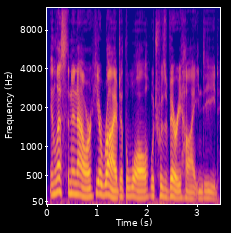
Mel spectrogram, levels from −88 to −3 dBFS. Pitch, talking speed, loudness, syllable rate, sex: 140 Hz, 260 wpm, -18 LUFS, 5.7 syllables/s, male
